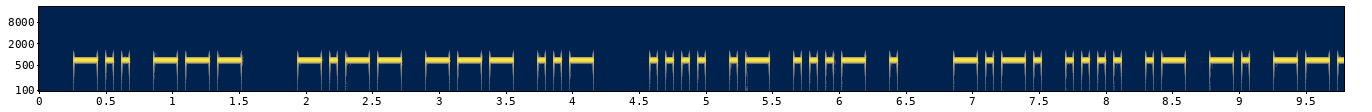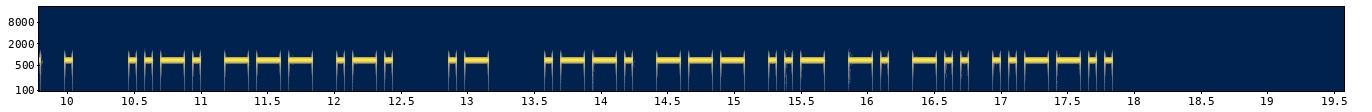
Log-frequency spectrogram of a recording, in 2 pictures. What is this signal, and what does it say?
Morse code, heard as a keyed tone, about 20 wpm, 700 Hz. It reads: DO YOU HAVE CHANGE FOR A POUND?
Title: Sentences from Top 1000 Words - Review Part 2 - 20wpm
